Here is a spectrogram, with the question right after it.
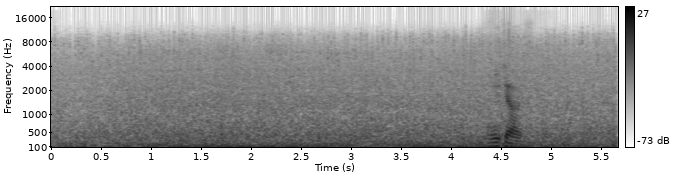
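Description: A propeller-driven fixed-wing aircraft taxiing to park in the DCS World flight simulator, its engine a loud steady drone throughout, with a brief rising whine near the end and a voice speaking over it.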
